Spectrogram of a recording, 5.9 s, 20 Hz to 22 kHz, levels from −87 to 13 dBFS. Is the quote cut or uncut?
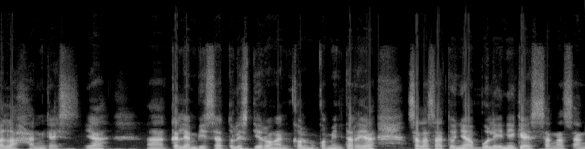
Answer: uncut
